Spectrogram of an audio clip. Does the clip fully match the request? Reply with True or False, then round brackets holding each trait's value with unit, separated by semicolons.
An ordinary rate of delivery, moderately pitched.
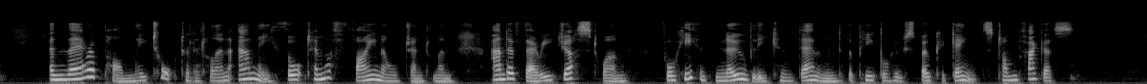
True (160 wpm; 180 Hz)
